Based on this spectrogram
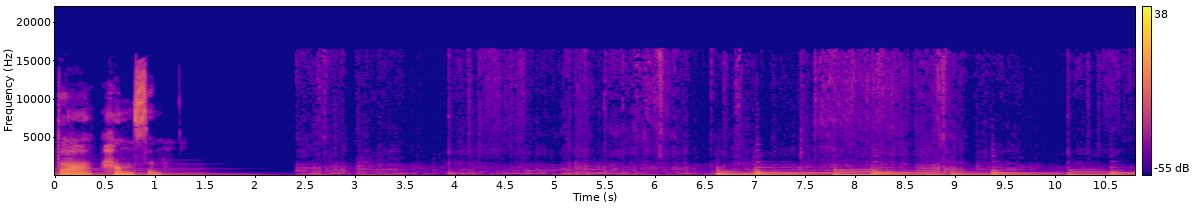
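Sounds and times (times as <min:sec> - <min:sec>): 
speech: 0:00.0 - 0:01.2
fly buzzing: 0:02.4 - 0:10.7.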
